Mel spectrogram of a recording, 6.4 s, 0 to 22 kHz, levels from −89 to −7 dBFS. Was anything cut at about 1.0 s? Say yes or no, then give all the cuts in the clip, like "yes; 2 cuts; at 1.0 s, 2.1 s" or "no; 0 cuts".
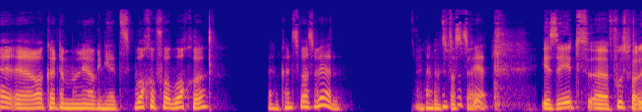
yes; 1 cut; at 1.0 s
